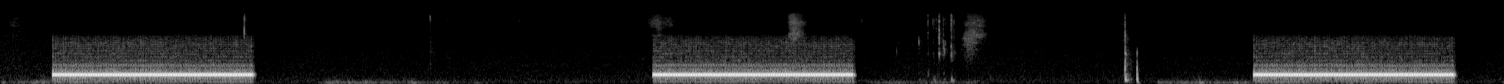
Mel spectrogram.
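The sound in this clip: Ringback tone of an outgoing phone call that goes unanswered: three steady, mid-pitched tones of about two seconds each, separated by roughly four-second silences that hold only faint clicks and rustles.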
